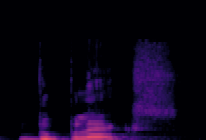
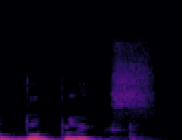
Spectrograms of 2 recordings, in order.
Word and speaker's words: duplex: Aqui, ó, duplex ou duplex.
